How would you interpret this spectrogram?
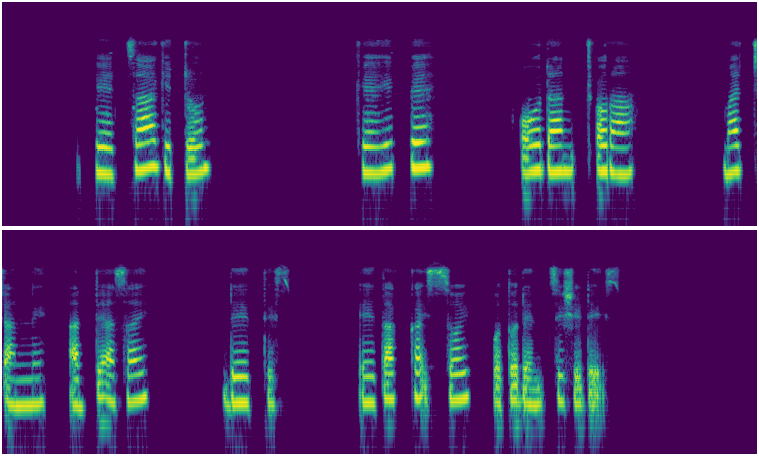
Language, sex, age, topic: Gamo, female, 25-35, government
